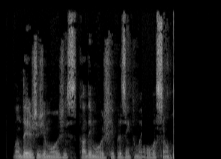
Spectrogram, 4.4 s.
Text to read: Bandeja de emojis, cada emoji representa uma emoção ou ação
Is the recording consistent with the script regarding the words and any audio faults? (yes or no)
no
